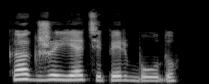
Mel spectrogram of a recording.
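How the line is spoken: Sad question. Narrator (Russian): печально спросила я

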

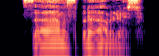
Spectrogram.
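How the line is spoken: Displeased grumble. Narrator (Russian): недовольно проворчал в ответ вепрь

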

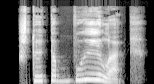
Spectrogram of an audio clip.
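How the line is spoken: Moaning. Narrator (Russian): простонала новоиспеченная единорожка

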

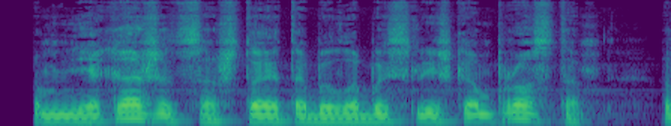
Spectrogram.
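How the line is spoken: Sigh. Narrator (Russian): вздохнул Карелла

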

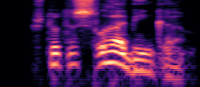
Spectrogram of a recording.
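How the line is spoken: Mumble. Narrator (Russian): пробормотал Коля

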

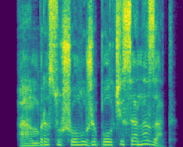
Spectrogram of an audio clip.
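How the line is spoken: Whisper. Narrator (Russian): прошептал я Тейв

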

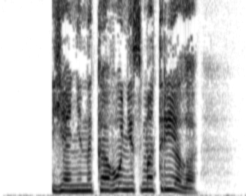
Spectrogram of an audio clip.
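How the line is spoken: Thin little voice. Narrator (Russian): произносит Хизер тоненьким голоском

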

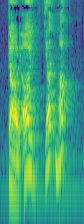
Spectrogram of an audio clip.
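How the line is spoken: Panicked scream. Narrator (Vietnamese): Quỳnh Dao chợt hoảng hốt hét lên

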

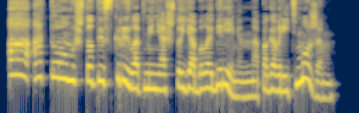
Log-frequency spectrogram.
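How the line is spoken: Harsh mocking young woman. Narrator (Russian): Голос девушки звучал жестко и насмешливо

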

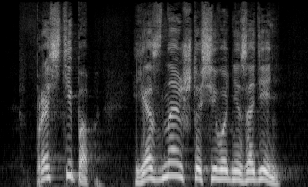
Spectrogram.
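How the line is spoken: Shout. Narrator (Russian): крикнула Эльса

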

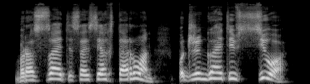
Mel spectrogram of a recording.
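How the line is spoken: Eager shout. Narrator (Russian): прокричал Витор, предвкушая дальнейшие события

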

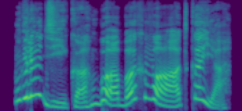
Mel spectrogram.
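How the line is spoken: Envious drawl. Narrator (Russian): Завистливо протянула Домна

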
